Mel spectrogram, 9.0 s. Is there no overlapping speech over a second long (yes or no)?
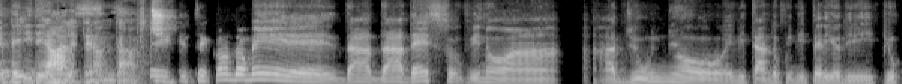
no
